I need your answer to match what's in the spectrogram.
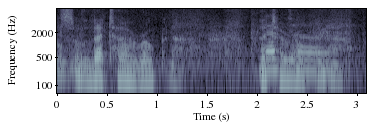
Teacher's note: think of the R being in front of the next vowel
